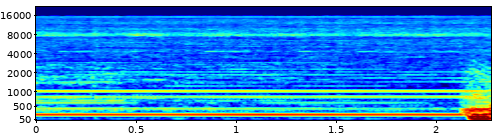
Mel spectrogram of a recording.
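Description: A faint, steady low hum, with nothing else heard.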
